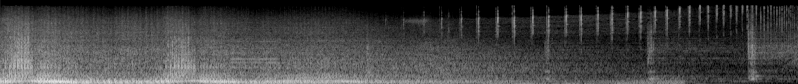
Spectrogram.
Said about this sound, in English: I hop on the back of Drager's motorcycle. I start it up, make sure that Jet is comfortable, and head to the docks.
